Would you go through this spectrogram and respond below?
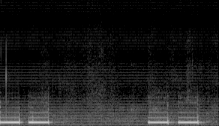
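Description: A phone call is being placed: two pairs of clear, loud electronic ringback tones, each pair made of two short beeps, are separated by a pause, with no talking.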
